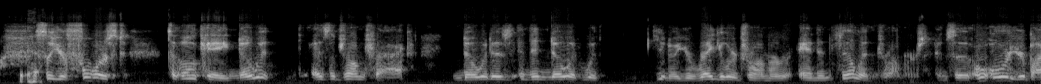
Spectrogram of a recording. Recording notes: burnt the phones down to the New Orleans/Ocean Springs area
